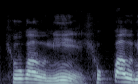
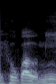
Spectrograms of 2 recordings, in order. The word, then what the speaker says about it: 효과: 그러니까 효과음이 아니라 효과음이 이렇게 해서 발음을 해야 된다는 얘기죠.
